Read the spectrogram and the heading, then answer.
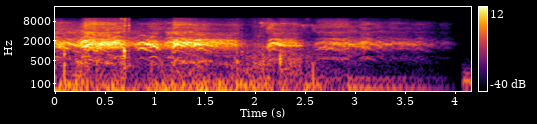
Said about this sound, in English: Remain calm. Do not move, or you will certainly become prey to the avian menace that is currently infesting your neighborhood. Remain still. Remain calm.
